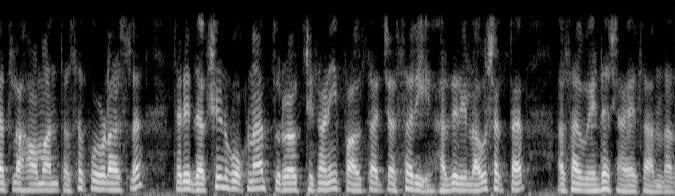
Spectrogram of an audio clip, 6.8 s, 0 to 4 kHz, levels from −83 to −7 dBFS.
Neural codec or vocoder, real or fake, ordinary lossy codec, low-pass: codec, 16 kHz, 4 kbps, X-Codec, WavLM features, trained on Multilingual LibriSpeech; fake; none; 3.6 kHz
